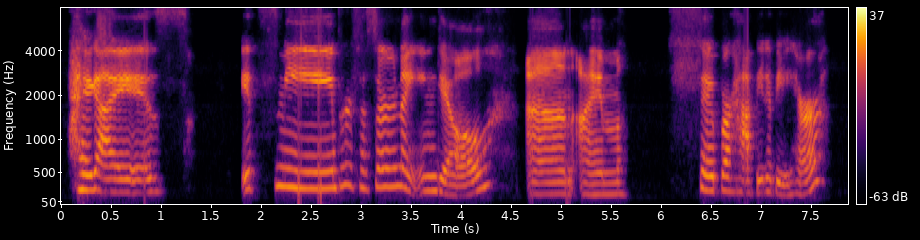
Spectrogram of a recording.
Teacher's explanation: this particular version of English that commonly occurs in women and white women in particular it's the sort of like vocal fry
